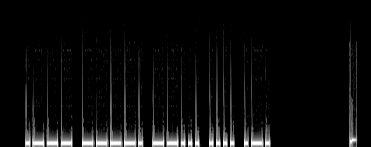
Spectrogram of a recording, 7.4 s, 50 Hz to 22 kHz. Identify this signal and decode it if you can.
Morse code, heard as a keyed tone, about 17 wpm, 700 Hz. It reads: J97HR
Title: Code Groups - 5 Letter:Numbers - 17wpm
